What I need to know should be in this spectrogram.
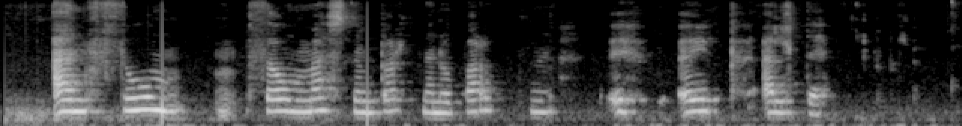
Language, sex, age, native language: Icelandic, female, 11, Icelandic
